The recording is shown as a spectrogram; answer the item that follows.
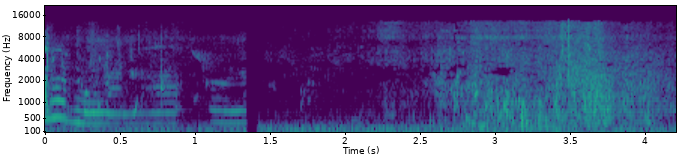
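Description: A short pitched call in the first second, then water splashing and sloshing that grows over the last second and a half as a person wades through a flooded rice paddy.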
